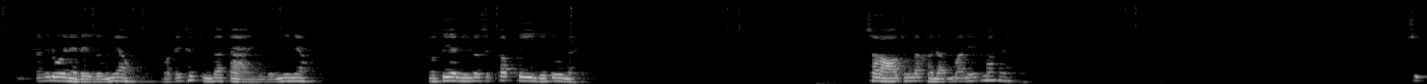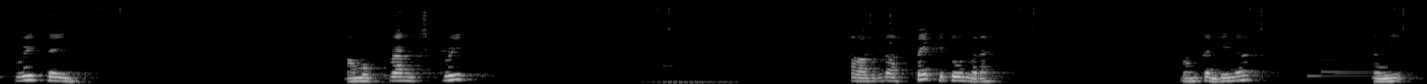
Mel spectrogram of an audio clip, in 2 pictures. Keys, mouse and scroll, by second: 2.7 click, 4.8 click, 5.5 right click, 7.2 click, 11.2 click, 15.2 click, 20.8 click, 22.9 right click, 24.5 click, 26.7 click, 27.3 click, 27.8 click.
